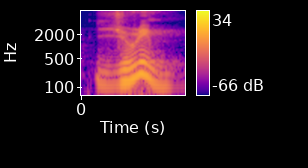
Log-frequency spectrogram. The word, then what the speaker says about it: dream: 이때 dr 발음이 drew 그래서 dream 또는 dream 이라고 발음하시면 되겠습니다.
